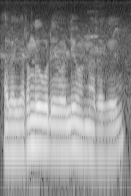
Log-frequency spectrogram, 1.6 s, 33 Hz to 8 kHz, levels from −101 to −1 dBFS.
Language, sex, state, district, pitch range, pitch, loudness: Tamil, male, Tamil Nadu, Kanyakumari, 115-130 Hz, 120 Hz, -15 LUFS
